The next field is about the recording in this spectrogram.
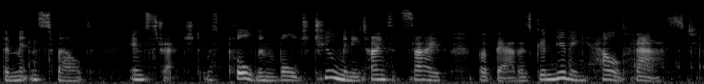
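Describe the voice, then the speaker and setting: A woman reading a picture book aloud to children in an animated way, adding little asides as a storyteller. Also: medium pitch, moderate pace, slight background noise. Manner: animated, with asides to young listeners. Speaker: story-time reader.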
